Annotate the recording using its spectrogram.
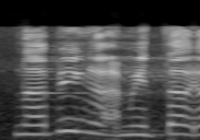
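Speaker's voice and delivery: usual speaking voice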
